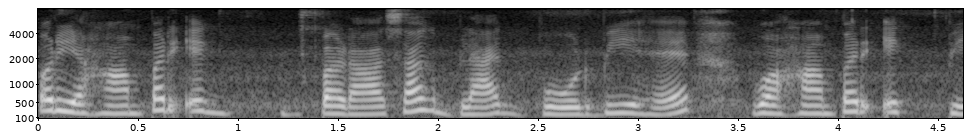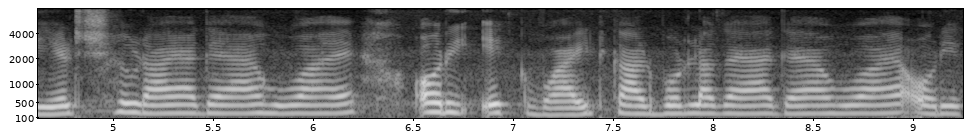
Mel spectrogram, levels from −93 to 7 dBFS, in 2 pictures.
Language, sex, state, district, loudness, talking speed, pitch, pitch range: Hindi, female, Uttarakhand, Tehri Garhwal, -18 LUFS, 195 wpm, 215 Hz, 205-235 Hz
